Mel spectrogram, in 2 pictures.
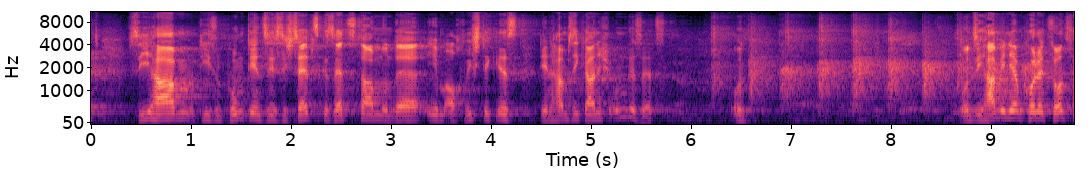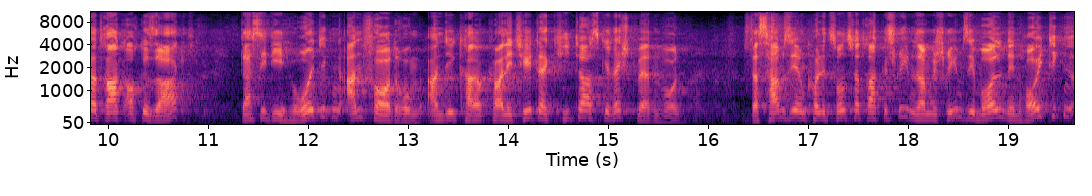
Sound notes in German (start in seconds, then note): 6.2 Beifall der Abg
